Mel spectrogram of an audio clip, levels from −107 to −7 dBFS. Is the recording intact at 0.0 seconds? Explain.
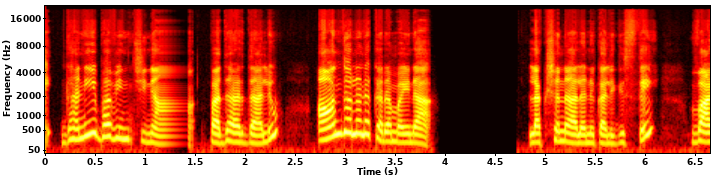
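Yes, the speech is intact at 0.0 seconds, with no fault present at that moment.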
